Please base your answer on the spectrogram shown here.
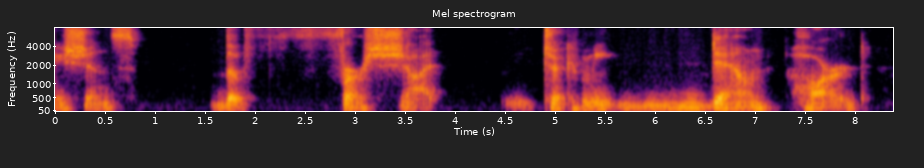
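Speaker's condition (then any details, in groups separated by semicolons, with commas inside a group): Parkinson's and essential tremor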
